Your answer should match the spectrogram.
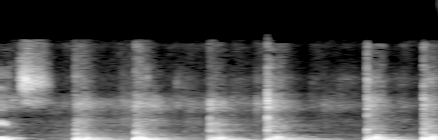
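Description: Shoemaker's hammer tapping a folded toe tip flat onto the edge of a sandal insole: about five sharp taps, roughly three a second.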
